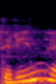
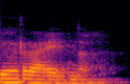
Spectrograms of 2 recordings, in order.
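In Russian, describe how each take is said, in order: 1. Первый гласный звучит как 'ee'. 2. Первый гласный звучит как 'eye'. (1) "Все трушные чуваки говорят Рина" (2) "Райна, вообще-то"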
